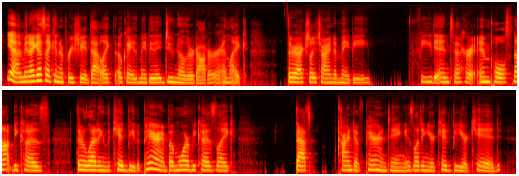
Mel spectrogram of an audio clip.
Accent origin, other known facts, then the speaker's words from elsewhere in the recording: Minnesota, United States; speaking as a Minnesotan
